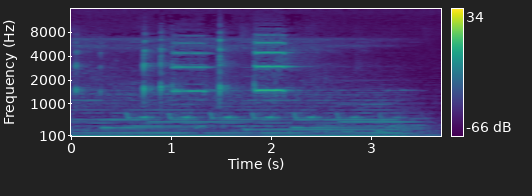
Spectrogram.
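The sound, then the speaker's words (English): A bird's vibrating wing feathers, their spines rubbing together as it pushes its wings behind in a courtship display, make a few sharp clicks, then a loud, high, violin-like ringing buzz that lasts a moment, heard over a steady low hum with no talking. “And as it does that sort of display with its wings, pushing its wings behind, it's going to be rubbing those feather spines together, creating this very unique and strange sound.”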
